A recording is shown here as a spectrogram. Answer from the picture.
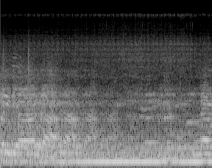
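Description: A man's voice calling over a steady low hum.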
